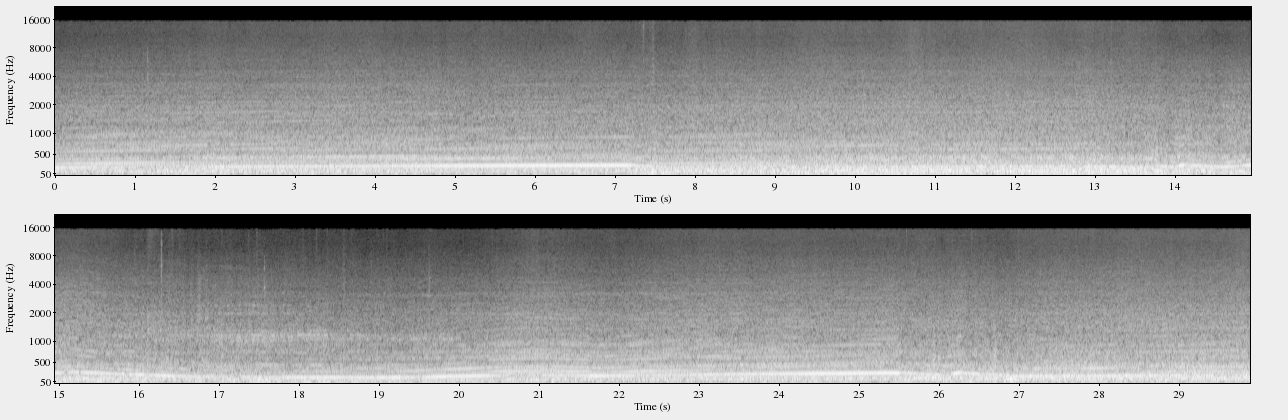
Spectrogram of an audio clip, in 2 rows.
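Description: Peugeot 106 engine heard from inside the cabin, pulling through the gears on a circuit: the note climbs slowly and drops several times at gear changes, with a lower-revving stretch in the middle before it picks up again. Steady road and tyre noise lies beneath.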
